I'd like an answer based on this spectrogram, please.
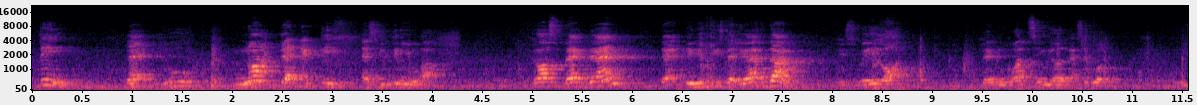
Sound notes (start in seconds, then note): none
